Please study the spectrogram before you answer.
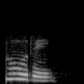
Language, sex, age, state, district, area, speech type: Kannada, female, 60+, Karnataka, Belgaum, rural, conversation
